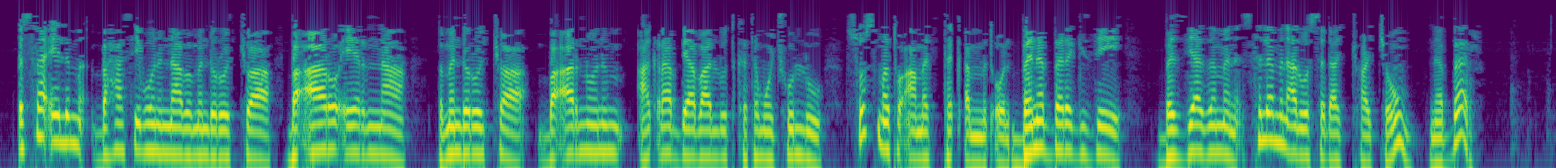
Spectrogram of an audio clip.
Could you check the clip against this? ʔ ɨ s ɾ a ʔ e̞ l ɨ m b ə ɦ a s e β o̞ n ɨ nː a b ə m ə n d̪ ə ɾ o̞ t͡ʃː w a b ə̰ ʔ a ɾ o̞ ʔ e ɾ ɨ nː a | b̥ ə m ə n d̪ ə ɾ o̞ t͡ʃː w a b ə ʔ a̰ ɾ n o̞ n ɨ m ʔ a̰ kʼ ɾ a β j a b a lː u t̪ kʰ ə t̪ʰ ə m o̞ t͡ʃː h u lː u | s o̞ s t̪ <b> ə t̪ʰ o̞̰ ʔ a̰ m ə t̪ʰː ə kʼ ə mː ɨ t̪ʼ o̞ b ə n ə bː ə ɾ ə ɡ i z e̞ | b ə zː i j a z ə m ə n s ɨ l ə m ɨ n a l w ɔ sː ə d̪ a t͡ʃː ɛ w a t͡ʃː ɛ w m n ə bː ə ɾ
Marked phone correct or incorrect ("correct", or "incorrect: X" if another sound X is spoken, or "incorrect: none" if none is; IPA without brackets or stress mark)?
incorrect: m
